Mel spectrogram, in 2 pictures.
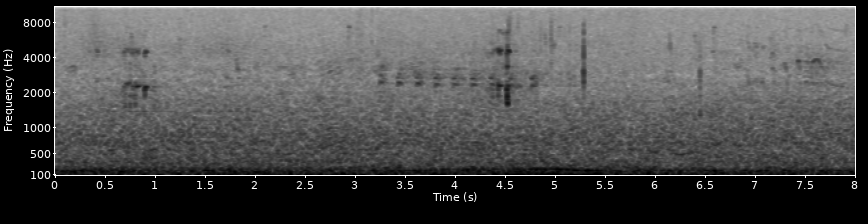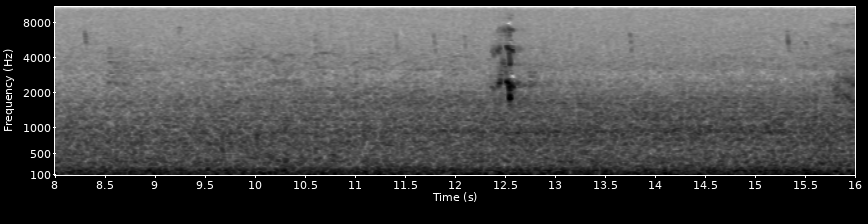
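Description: Birds calling: a few short, high calls scattered over a steady low rumble, the loudest about twelve and a half seconds in.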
